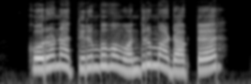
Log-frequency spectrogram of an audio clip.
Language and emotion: Tamil, fearful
